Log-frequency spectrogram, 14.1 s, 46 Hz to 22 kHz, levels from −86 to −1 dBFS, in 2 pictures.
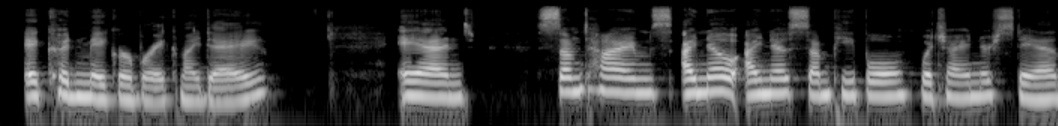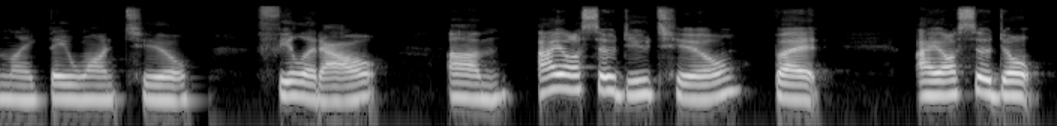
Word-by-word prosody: it 200 Hz, +1 st, +1 dB
could 215 Hz, -5 st, -1 dB
make 180 Hz, -3 st, +1 dB
or 175 Hz, -1 st, 0 dB
break 160 Hz, -1 st, -6 dB
my 160 Hz, -1 st, -5 dB
day. 160 Hz, +7 st, -2 dB, 0.9 s
And 195 Hz, -2 st, +2 dB, 0.5 s
sometimes, 250 Hz, -3 st, -1 dB
I 230 Hz, -, +5 dB
know 250 Hz, +1 st, +3 dB
I 210 Hz, +1 st, +2 dB
know 230 Hz, +1 st, +1 dB
some 215 Hz, -3 st, -2 dB
people, 210 Hz, -1 st, -2 dB
which 195 Hz, 0 st, -2 dB
I 190 Hz, -1 st, -3 dB
understand, 190 Hz, -3 st, -2 dB
like, 170 Hz, -1 st, -3 dB
they 180 Hz, 0 st, +1 dB
want 175 Hz, 0 st, -3 dB
to 170 Hz, -1 st, -1 dB, 0.4 s
feel 205 Hz, -1 st, 0 dB
it 180 Hz, -3 st, +1 dB
out, 165 Hz, +5 st, +1 dB, 0.4 s
um, 185 Hz, 0 st, 0 dB, 0.2 s
I 270 Hz, +5 st, +6 dB
also 275 Hz, -2 st, +3 dB
do 215 Hz, 0 st, 0 dB
too, 200 Hz, +3 st, 0 dB, 0.2 s
but 180 Hz, -4 st, +3 dB, 0.6 s
I 210 Hz, 0 st, +5 dB
also 220 Hz, +3 st, +4 dB
don't 205 Hz, -2 st, +4 dB
200 Hz, 145 wpm, -23 LUFS, 180-225 Hz, 0.9 s, I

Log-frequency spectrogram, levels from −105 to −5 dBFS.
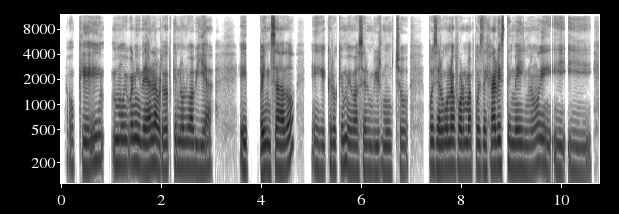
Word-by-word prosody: Okey, 180 Hz, +3 st, -1 dB, 0.2 s
muy 190 Hz, 0 st, 0 dB
buena 195 Hz, +1 st, +1 dB
idea, 175 Hz, -1 st, +3 dB
la 195 Hz, -, +6 dB
verdad 170 Hz, -1 st, +1 dB
que 190 Hz, -, -2 dB
no 180 Hz, -1 st, -1 dB
lo 175 Hz, 0 st, 0 dB
había, 165 Hz, -1 st, -1 dB, 0.5 s
eh, 170 Hz, -, 0 dB, 0.2 s
pensado, 170 Hz, -, +4 dB, 0.3 s
eh, 165 Hz, -2 st, -5 dB
creo 170 Hz, -1 st, -2 dB
que 185 Hz, +2 st, -5 dB
me 185 Hz, -3 st, -1 dB
va 165 Hz, -, -1 dB
a -, -, -4 dB
servir 160 Hz, 0 st, -2 dB
mucho, 160 Hz, 0 st, -5 dB, 0.4 s
pues, 180 Hz, -1 st, 0 dB
de 175 Hz, -, +4 dB
alguna 175 Hz, +1 st, +4 dB
forma, 175 Hz, 0 st, +2 dB
pues, 170 Hz, 0 st, -3 dB
dejar 175 Hz, +2 st, +4 dB
este 185 Hz, 0 st, +1 dB
mail, 170 Hz, -1 st, 0 dB
¿no? 170 Hz, +4 st, -5 dB
Y 185 Hz, -4 st, -1 dB
y 165 Hz, -1 st, -5 dB
y 155 Hz, +2 st, -9 dB
170 Hz, 180 wpm, -24 LUFS, 165-180 Hz, 0.5 s, la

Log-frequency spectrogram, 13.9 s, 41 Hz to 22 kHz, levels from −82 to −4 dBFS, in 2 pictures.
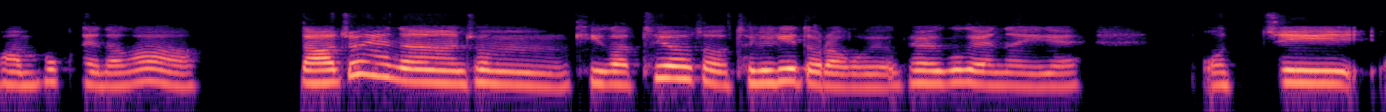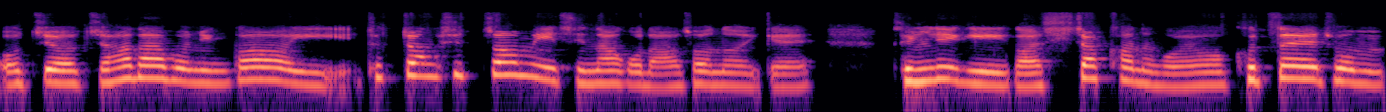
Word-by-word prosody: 반복되다가 195 Hz, -1 st, -5 dB, 0.5 s
나중에는 225 Hz, -2 st, +3 dB
좀 190 Hz, -5 st, -3 dB
귀가 200 Hz, -2 st, -1 dB
트여서 260 Hz, -7 st, +2 dB
들리더라고요. 195 Hz, -6 st, 0 dB
결국에는 205 Hz, -3 st, -1 dB
이게 180 Hz, +1 st, -7 dB, 0.6 s
어찌 205 Hz, +2 st, +1 dB
어찌어찌 205 Hz, +2 st, +1 dB
하다 270 Hz, +2 st, +4 dB
보니까 235 Hz, +2 st, +1 dB
이 195 Hz, 0 st, -4 dB
특정 300 Hz, +2 st, 0 dB
시점이 320 Hz, -3 st, 0 dB
지나고 210 Hz, -4 st, -3 dB
나서는 185 Hz, +1 st, -4 dB
이게 175 Hz, +1 st, -7 dB, 0.4 s
들리기가 210 Hz, -7 st, +2 dB
시작하는 240 Hz, 0 st, -1 dB
거예요. 185 Hz, +2 st, -5 dB
그때 260 Hz, +2 st, +5 dB
좀 220 Hz, -5 st, 0 dB
210 Hz, 285 characters per minute, -23 LUFS, 190-240 Hz, 0.6 s, 그때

